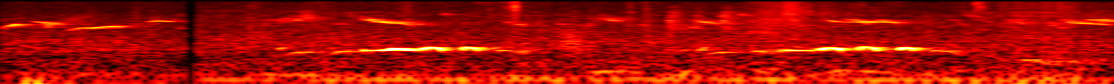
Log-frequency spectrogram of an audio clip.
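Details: African green pigeons, about eight shy birds foraging for fruit in a nectarine tree; two soft, low warbling coo phrases with a wavering pitch, about two seconds apart, with faint higher chirps from other birds and a brief click.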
